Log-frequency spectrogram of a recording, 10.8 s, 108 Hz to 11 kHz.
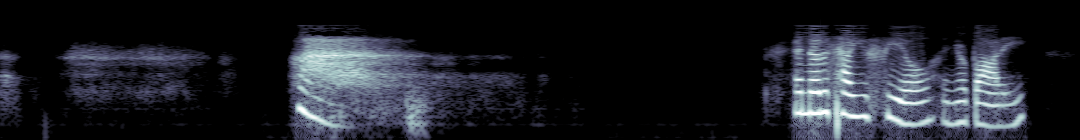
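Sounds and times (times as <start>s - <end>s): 
deep breath in a guided exercise: 0.0s - 5.6s
speech: 3.0s - 3.4s, 8.0s - 10.3s.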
